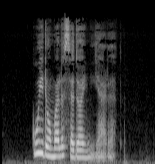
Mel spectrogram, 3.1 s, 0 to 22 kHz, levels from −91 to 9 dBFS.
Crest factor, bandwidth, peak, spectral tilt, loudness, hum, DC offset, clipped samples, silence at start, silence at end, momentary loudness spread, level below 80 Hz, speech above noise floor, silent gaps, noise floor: 16 dB; 14 kHz; -4 dBFS; -5.5 dB/octave; -16 LUFS; none; under 0.1%; under 0.1%; 0.65 s; 0.6 s; 17 LU; -48 dBFS; 36 dB; none; -52 dBFS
